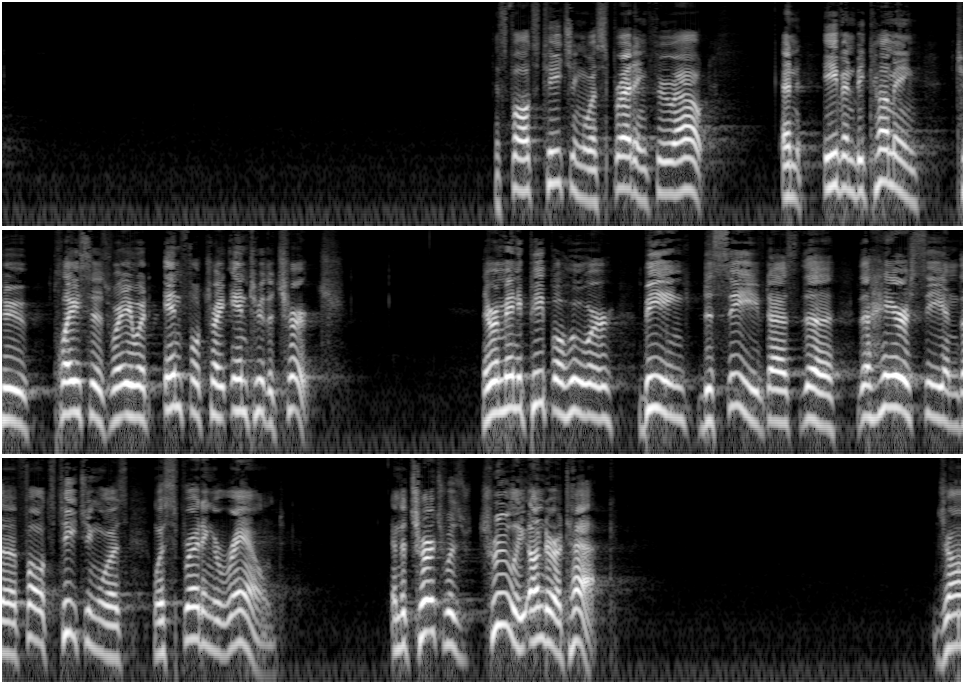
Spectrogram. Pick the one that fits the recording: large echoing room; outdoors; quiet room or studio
large echoing room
